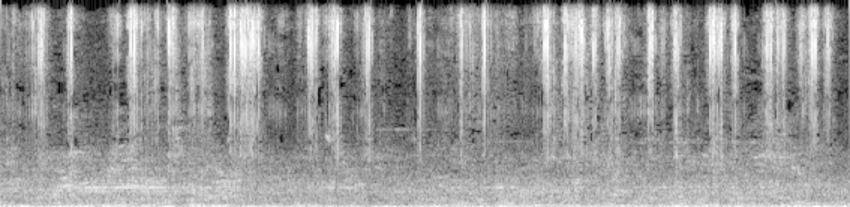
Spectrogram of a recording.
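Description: Cabin noise of a high-speed train running at speed: a steady low rumble, with light irregular ticking several times a second.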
